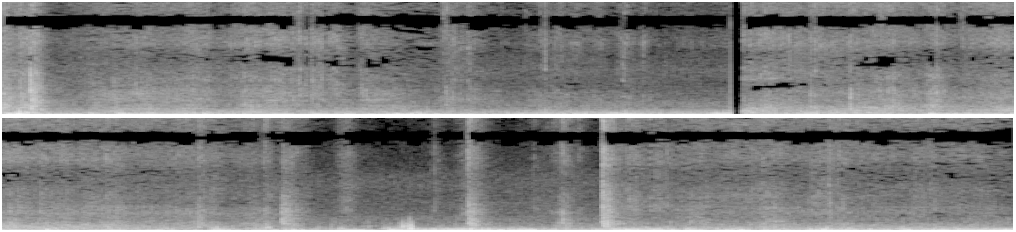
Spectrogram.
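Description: Skateboard wheels rolling on rough asphalt with several sharp clacks of the board, over a low rumble of wind buffeting the microphone.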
